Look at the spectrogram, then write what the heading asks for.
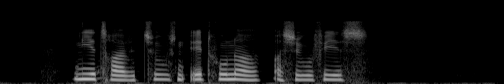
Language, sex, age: Danish, female, 36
